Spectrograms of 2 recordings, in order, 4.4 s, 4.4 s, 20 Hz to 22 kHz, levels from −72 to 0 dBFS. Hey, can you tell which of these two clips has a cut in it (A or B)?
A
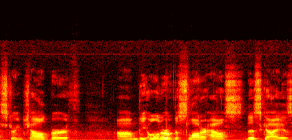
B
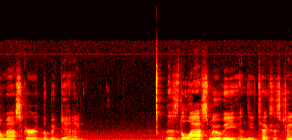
A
